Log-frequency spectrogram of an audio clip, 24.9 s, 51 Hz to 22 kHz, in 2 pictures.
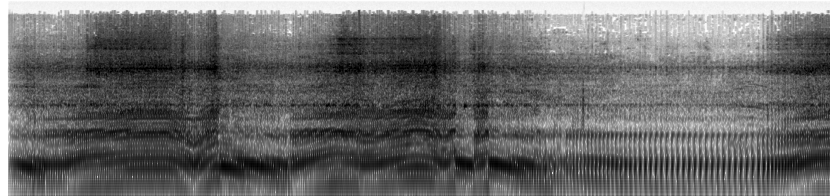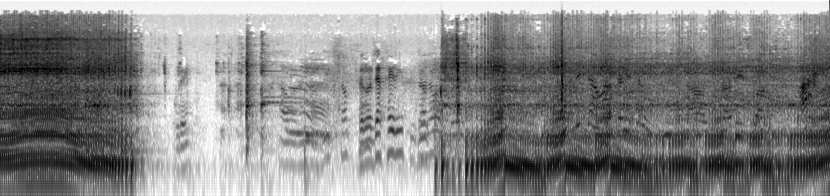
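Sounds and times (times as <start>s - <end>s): small motorcycle engine running: 5.6s - 14.6s.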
